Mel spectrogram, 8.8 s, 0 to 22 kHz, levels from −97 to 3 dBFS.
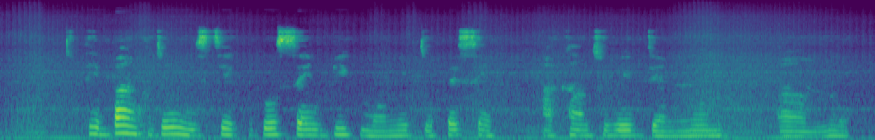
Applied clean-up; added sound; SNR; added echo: none; Motorcycle; 18 dB; none.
